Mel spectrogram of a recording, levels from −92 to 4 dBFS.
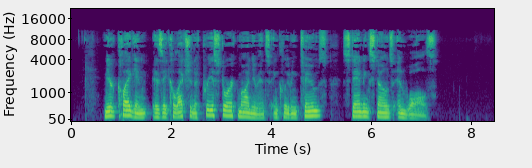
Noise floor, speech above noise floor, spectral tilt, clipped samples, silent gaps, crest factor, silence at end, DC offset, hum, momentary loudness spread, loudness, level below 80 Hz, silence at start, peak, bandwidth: -72 dBFS; 55 dB; -4.5 dB/octave; under 0.1%; none; 18 dB; 1.2 s; under 0.1%; none; 7 LU; -16 LUFS; -44 dBFS; 0.65 s; 0 dBFS; 11.5 kHz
